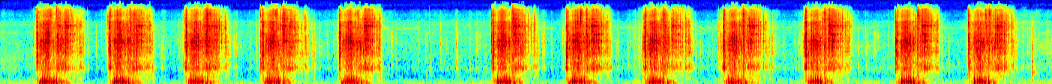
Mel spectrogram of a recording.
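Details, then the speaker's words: Little Wonder hedge trimmer two-stroke engine, choked, after carb cleaner sprayed into choke mouth: eleven sharp pull-start bursts, spins but never fires; primer won't prime no matter what, owner suspects blockage. Cranks but will not start. "Nothing. And it won't prime either. No matter what I do, it won't prime."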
